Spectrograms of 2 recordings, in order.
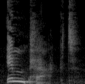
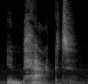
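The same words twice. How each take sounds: First: The stress is on the first syllable. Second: The stress is on the second syllable. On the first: It is used as a noun. "As a noun, it is impact" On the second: It is used as a verb. "As a verb, it is impact"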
